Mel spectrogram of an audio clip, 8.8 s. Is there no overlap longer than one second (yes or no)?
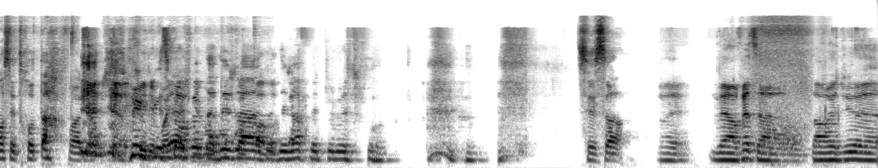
no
